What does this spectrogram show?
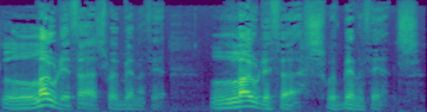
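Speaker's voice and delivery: hushed repeat. Shown as a demonstration. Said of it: "What's the next word?".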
